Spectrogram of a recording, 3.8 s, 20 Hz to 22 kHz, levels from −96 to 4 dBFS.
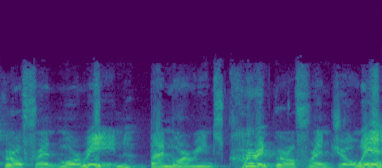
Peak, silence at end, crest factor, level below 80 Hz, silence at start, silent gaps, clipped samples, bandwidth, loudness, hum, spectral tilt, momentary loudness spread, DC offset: -8 dBFS; 0 s; 16 dB; -66 dBFS; 0 s; none; under 0.1%; 14 kHz; -25 LUFS; none; -4.5 dB/octave; 7 LU; under 0.1%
